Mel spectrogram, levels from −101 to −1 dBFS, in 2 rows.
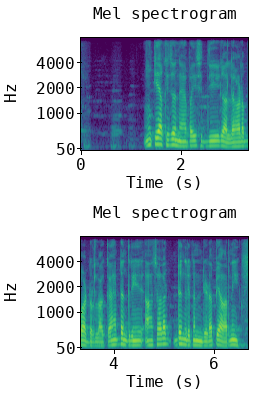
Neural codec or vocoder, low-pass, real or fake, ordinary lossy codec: none; 7.2 kHz; real; none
